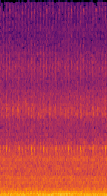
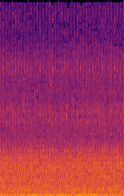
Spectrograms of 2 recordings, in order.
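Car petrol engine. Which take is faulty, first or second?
second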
